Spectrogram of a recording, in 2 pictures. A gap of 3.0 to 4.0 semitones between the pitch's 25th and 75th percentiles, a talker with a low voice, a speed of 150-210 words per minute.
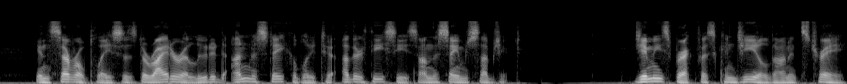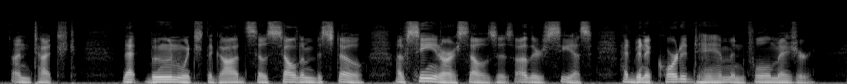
Yes: average, 3.6 semitones; low, 100 Hz; average, 155 wpm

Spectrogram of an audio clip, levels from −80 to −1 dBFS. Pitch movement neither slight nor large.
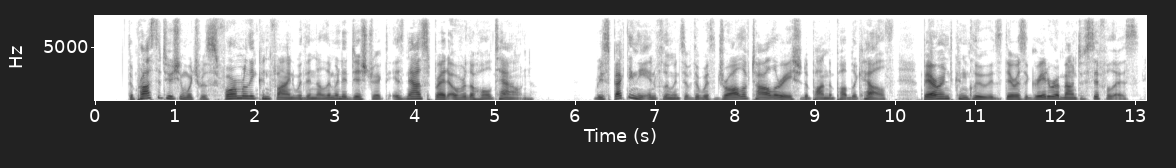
No: wide, 6.8 semitones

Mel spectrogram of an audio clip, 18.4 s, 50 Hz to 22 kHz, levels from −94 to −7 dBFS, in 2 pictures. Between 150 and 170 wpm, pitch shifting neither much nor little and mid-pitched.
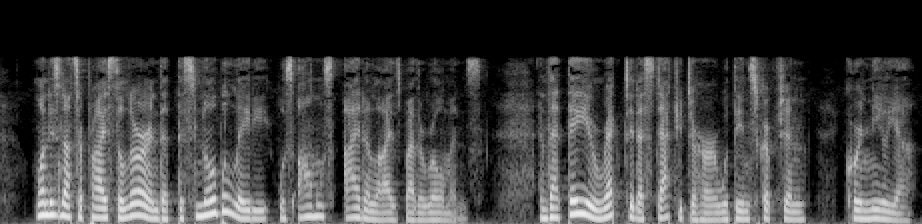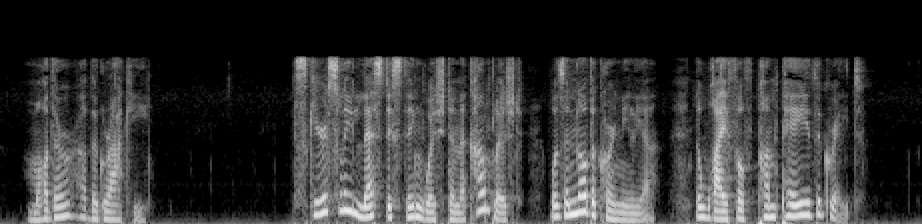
No: average, 155 wpm; wide, 5.9 semitones; medium, 160 Hz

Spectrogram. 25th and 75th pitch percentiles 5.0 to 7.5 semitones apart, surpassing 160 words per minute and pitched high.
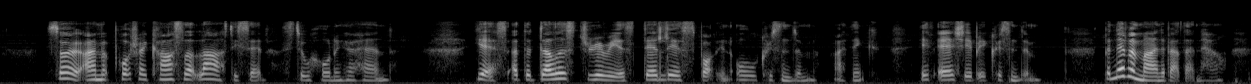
No: average, 3.2 semitones; average, 175 wpm; high, 210 Hz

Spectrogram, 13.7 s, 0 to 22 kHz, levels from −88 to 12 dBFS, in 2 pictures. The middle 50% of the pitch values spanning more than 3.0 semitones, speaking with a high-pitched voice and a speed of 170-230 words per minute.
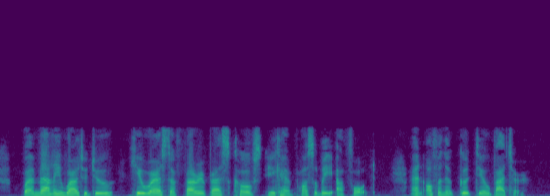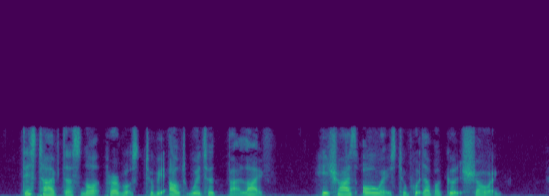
No: average, 2.7 semitones; high, 205 Hz; average, 175 wpm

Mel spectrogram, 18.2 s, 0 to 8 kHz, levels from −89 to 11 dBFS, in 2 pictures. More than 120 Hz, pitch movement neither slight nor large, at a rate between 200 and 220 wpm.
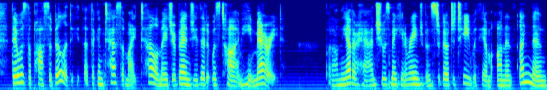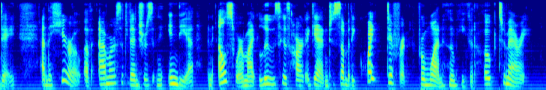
Yes: medium, 185 Hz; average, 3.4 semitones; fast, 205 wpm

